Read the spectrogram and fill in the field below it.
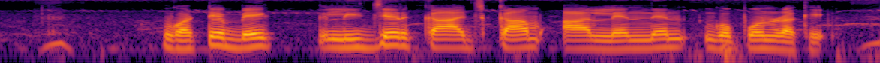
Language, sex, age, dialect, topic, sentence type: Bengali, male, 18-24, Western, banking, statement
